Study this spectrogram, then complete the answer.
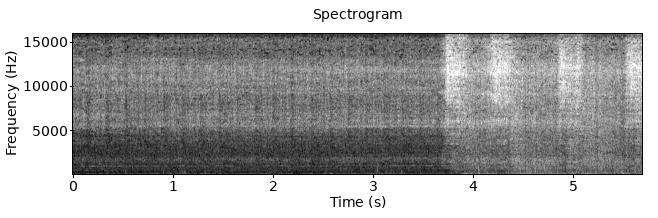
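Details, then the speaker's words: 1985 Ford Bronco 300ci 4.9 inline-six converted to 2-barrel carburetor, cold start: steady even idle then higher fast idle before kicking down, clean and healthy. "have to wait for it to kick down off a high idle there"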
